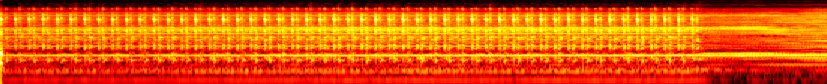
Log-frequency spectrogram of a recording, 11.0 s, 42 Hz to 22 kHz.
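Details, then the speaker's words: Nugier Co. 100-ton hydraulic press, ram extending on long stroke with springs tightening: even motor hum with steady quick pump pulse, then drops to quieter hum; no knocks or squeals, motor sounds good, normal operation. "That has a really long stroke to it. It sounds good. Motor sounds good. No weird noises."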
